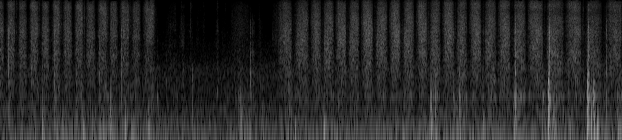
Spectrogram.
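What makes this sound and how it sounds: A gloved hand vigorously scrubs a foam-covered dark grey carpet car floor mat resting on a table with a green-bristled hand brush. Rapid, rhythmic back-and-forth strokes make a bright, bristly scratching hiss, with a brief softer stretch about a third of the way in before the steady scrubbing resumes.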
